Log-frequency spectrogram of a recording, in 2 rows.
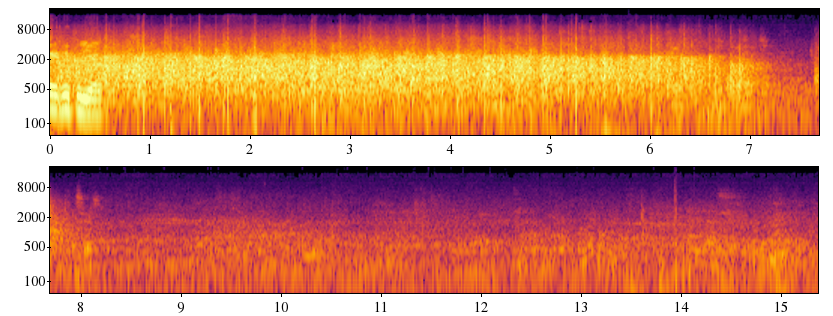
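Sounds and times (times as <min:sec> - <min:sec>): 
speech: 0:00.0 - 0:00.7
audience applause: 0:00.0 - 0:07.8.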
